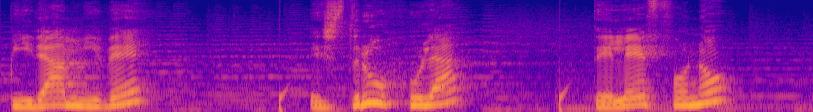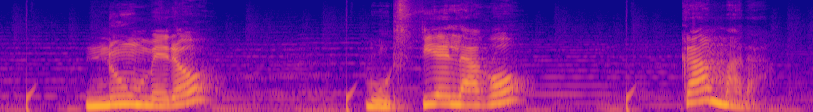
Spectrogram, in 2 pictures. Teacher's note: el acento o la fuerza que se le da a la voz recae en esa antepenúltima sílaba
